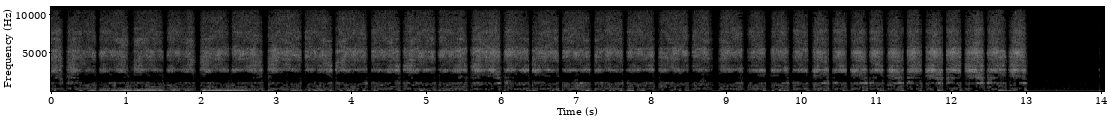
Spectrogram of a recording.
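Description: Steel clipper blade rubbed back and forth on a 1000-grit sharpening waterstone with light pressure: an even scraping rhythm of about three strokes a second, grinding the blade flat and forming a new edge on its teeth. The strokes stop suddenly about a second before the end.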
